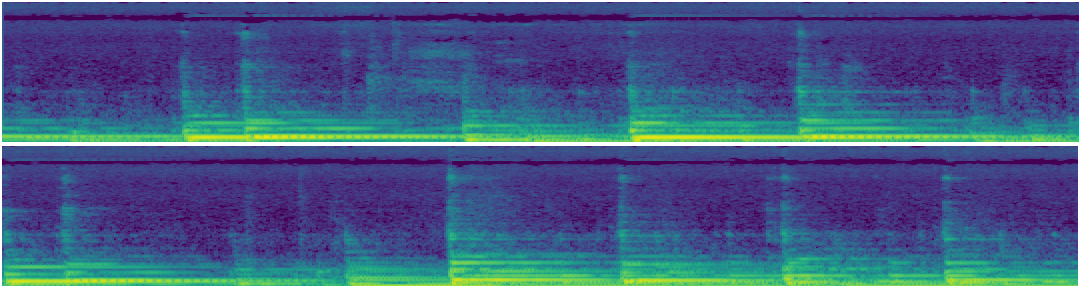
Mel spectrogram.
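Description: Upright double bass played pizzicato, unaccompanied: a melodic line of single plucked notes, each starting sharply and ringing away. A much deeper low note sounds about seven seconds in.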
